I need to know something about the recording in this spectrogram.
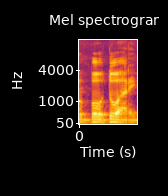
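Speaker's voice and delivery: ordinary talk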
